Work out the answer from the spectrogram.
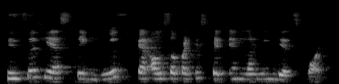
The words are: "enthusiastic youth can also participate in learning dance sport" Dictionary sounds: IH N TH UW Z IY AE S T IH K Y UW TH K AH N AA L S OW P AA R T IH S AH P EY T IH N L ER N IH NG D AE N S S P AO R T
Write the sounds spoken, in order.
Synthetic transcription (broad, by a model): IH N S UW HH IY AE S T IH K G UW T K AH N AA L S OW P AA R T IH S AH P EY T IH N L ER N IH NG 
